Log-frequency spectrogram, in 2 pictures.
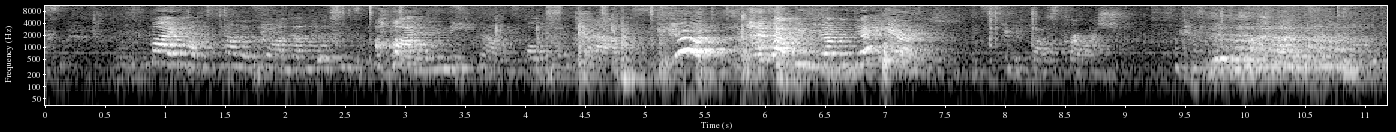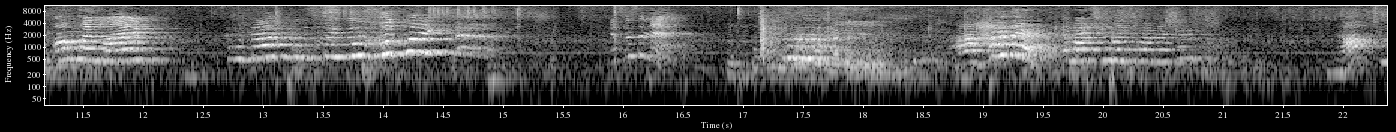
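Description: A young woman speaks with animation on stage, heard from afar.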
